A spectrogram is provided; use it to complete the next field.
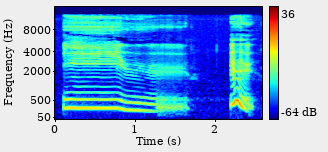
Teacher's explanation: For U, the tongue is exactly behind the teeth again, but our lips are round.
